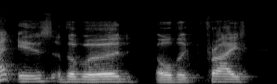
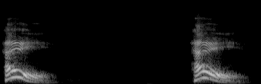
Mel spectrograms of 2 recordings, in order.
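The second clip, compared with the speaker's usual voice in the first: casual hey; 3 semitones higher, 4 dB louder, much slower than usual. Shown as a demonstration. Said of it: "you just say".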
